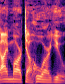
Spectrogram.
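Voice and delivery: put-on thick, laid-on German accent. Retelling a woman walking up and introducing herself, in Marta's thick German accent. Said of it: "she said in that thick German accent".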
